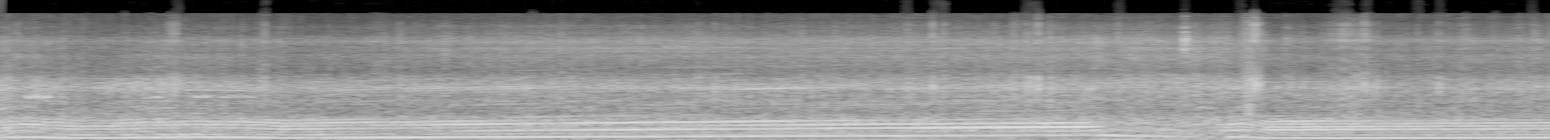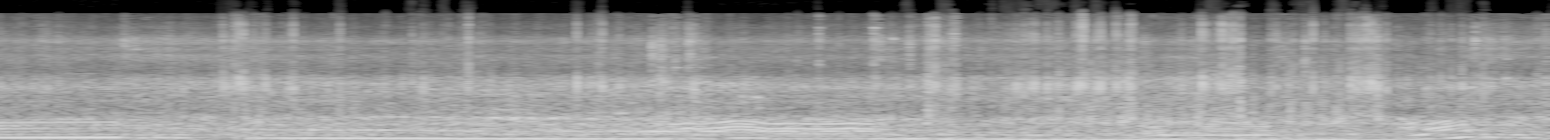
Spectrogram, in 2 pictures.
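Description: Classic Mini's engine heard from inside the cabin while lapping a circuit. It pulls with the revs rising slowly, drops off sharply about six seconds in, then runs at steadier, lower revs that step down twice. A quick blip of revs comes near the end.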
